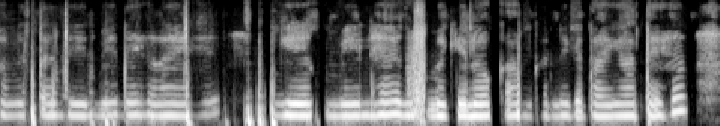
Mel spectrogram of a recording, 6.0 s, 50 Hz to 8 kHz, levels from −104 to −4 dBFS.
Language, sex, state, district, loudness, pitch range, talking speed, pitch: Hindi, female, Uttar Pradesh, Jyotiba Phule Nagar, -14 LUFS, 225-240 Hz, 220 wpm, 230 Hz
